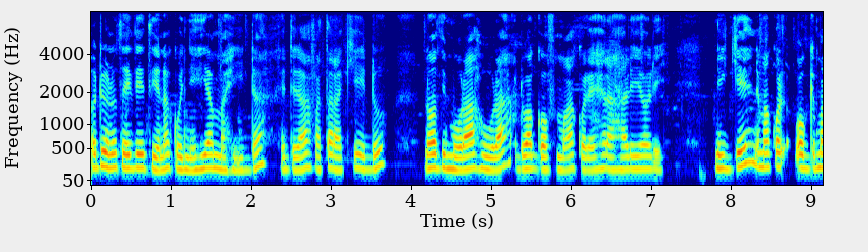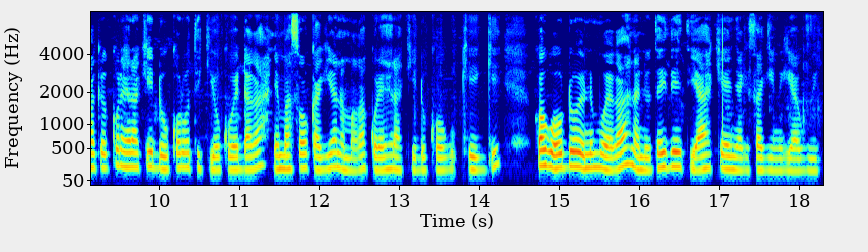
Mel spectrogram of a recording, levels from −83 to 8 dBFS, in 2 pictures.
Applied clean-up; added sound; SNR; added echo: none; none; none; none.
